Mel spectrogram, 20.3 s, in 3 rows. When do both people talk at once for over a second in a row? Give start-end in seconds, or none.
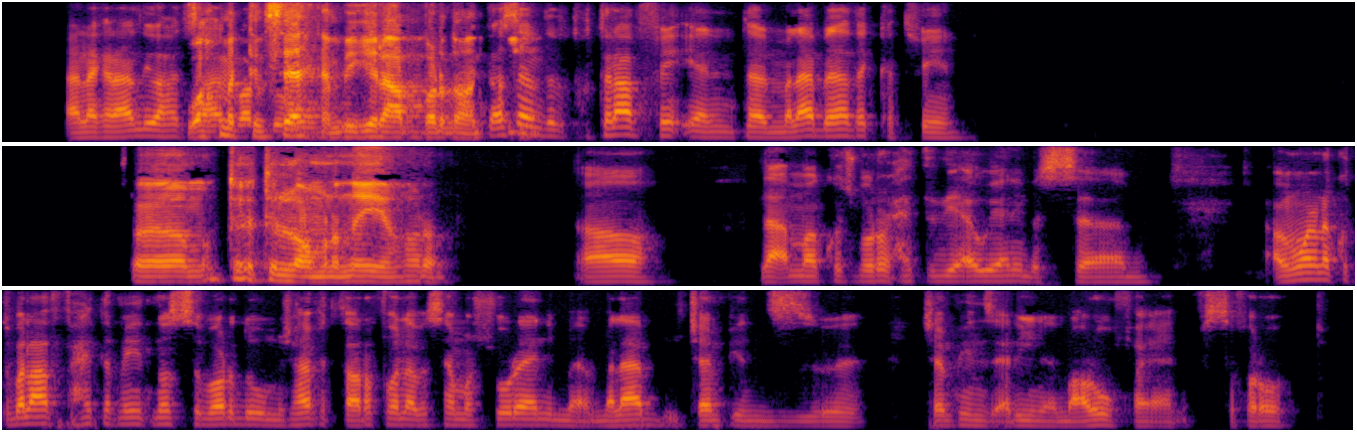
0.9-2.7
